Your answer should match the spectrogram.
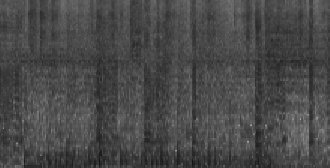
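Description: Jazz ensemble passage dominated by a busy drum kit, with snare and bass drum hits coming thick and fast over a steady low bass line.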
